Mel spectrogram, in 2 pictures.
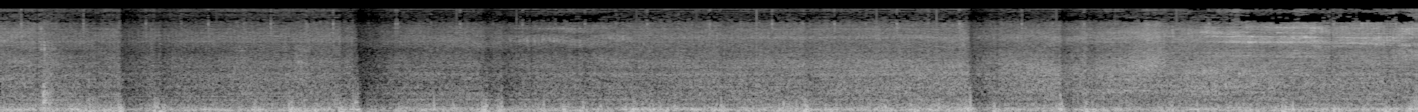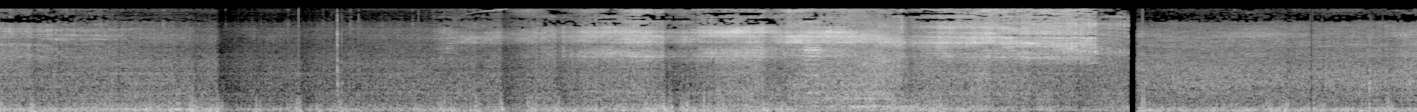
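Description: Steady low rumble and road noise of a moving vehicle, with a harsher high hiss building up for several seconds past the middle; the sound drops out for an instant near the end.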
